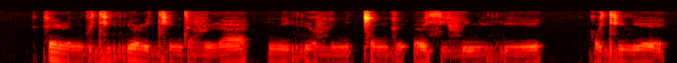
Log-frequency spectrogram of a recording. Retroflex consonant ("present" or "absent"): present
